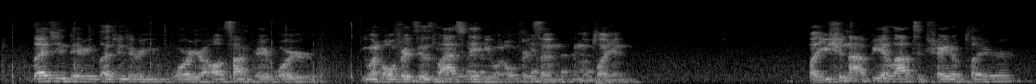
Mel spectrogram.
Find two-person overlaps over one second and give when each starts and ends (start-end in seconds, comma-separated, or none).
4.1-5.9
